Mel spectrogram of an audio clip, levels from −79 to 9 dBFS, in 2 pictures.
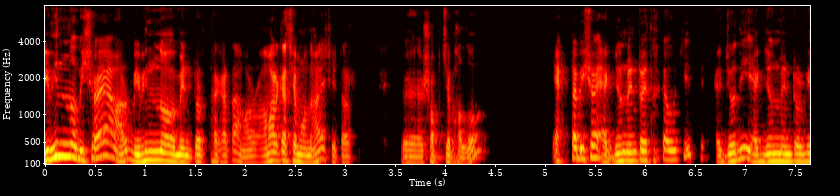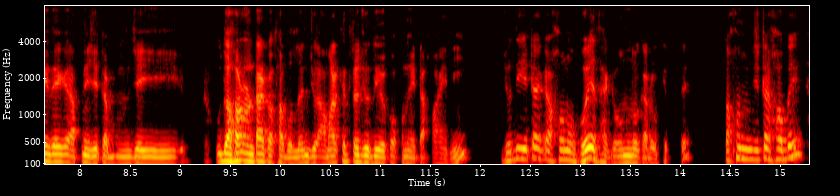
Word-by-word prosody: বিভিন্ন 235 +8 +9
বিষয়ে 200 +5 +1 0.3
বিভিন্ন 165 +4 +5 0.2
মেন্টর 130 +1 +1
থাকাটা 130 -1 -6
আমার 115 +1 -5
আমর 155 +2 +2
কাছে 155 -1 +2
মনে 125 0 0
হয় 190 - -2
সেটা 120 - -7 0.6
অ্যা 115 -1 -4
সবচেয়ে - - -4
ভালো। - - -3 0.9
একটা 155 +6 -2
বিষয় 215 +2 +1
একজন 145 - +1
মেন্টর 160 +2 +2
থাকা 175 +2 -5
উচিত। 175 - -8 0.4
যদি 155 +7 +2
একজন 140 +2 +3
মেন্টর 140 0 +4
কে 145 - +3
দেখে 135 -1 +3
আপনি 130 - -1
যেটা 120 0 -1 0.3
যেই 115 -1 +1 0.7
উদাহরণটার 145 -1 +5
কথা 125 -1 -4
বললেন 115 +2 -2
যে - - -1
আমার 120 +1 -2
ক্ষেত্রে 140 -2 -1
যদিও 120 -2 +2
কখনো 115 -1 -8
এটা - - -10
হয়নি, 100 +3 -10 0.5
যদি 155 +5 -5
এটা 200 +1 -3
কখনো 170 +2 -3
হয়ে 190 +6 +6
থাকে 125 -2 -7
অন্য 125 0 +1
কারো 100 -2 -6
ক্ষেত্রে - - -15 0.4
তখন 200 - -3
যেটা 175 +3 -2
হবে 185 +4 0
145 Hz, 190 wpm, -24 LUFS, 125-170 Hz, 0.9 s, বিভিন্ন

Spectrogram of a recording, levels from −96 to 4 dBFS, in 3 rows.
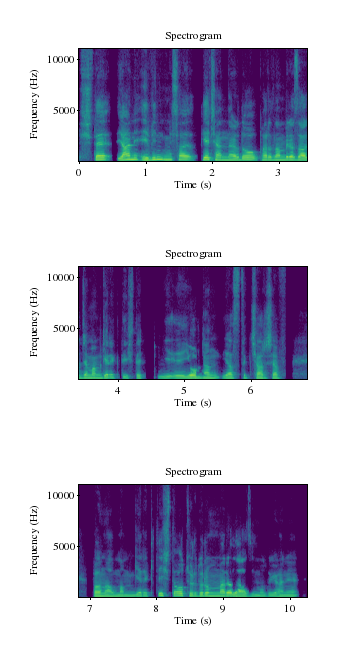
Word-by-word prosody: İşte, 185 +1 +2
yani 190 +5 +5
evin 190 +3 +2
mesela 175 -2 +1
geçenlerde 155 -5 +2
o 175 -2 +2
paradan 150 0 0
biraz 150 0 +3
harcamam 145 0 +1
gerekti, 115 0 -5
işte, 120 +1 -9 0.2
eee, 130 0 -4
yorgan, 135 -1 +1
yastık, 130 -1 -5
çarşaf 130 0 -3 0.6
falan 135 +1 +2
almam 115 -2 -4
gerekti. 115 - -4
İşte 200 -2 -4
o 190 +1 +2
tür 170 -6 -4
durumlara 155 0 +2
lazım 115 -3 -1
oluyor. 110 +2 -7
Hani, 120 -1 -6
140 Hz, 145 wpm, -23 LUFS, 125-165 Hz, 0.6 s, yani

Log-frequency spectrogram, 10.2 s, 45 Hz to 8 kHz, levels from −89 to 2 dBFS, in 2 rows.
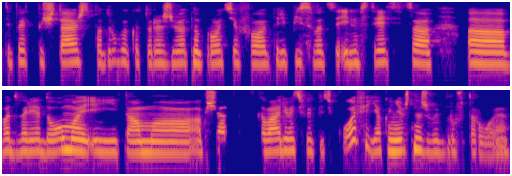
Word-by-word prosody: ты 185 - -15
предпочитаешь 200 +1 +1
с - - -5
подругой, 200 +2 -10
которая 190 -1 -8
живёт 190 +1 -2
напротив, 185 +1 -3
а, 180 0 0
переписываться 190 0 -5
или 185 +1 -2
встретиться, 195 -1 -1 0.3
а, 180 -1 +7
во 190 +3 -2
дворе 185 +1 -3
дома 190 +3 +4
и 175 -1 -1
там, 170 0 +2
а, 165 -1 +1
общаться, 200 0 +1 0.2
разговаривать, 190 +1 +1
выпить 185 -2 -8
кофе, 360 -8 -1
я, 190 -3 -5
конечно 190 +2 +2
же, 180 - -2
выберу 175 0 -10
2. 165 -3 -9
185 Hz, 160 wpm, -25 LUFS, 180-195 Hz, 0.3 s, а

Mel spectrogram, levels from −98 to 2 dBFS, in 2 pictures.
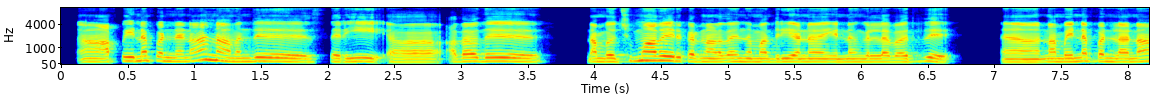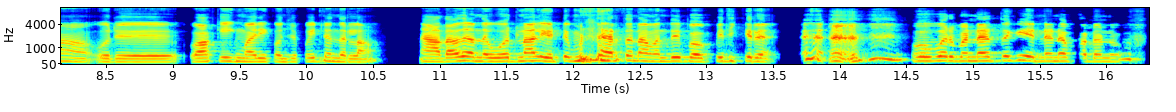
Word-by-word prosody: அ - - -5 0.2
அப்ப 190 - -11
என்ன 255 +2 -1
பண்ணேன்னா, 215 +2 -2
நான் 215 -5 0
வந்து, 200 +3 -3 0.5
"சரி" 185 +1 -4 0.3
அ - - -7 0.4
அதாவது, 210 +1 -1 0.7
"நம்ப 190 0 -1
சும்மாவே 255 +2 +3
இருக்கறனால 190 -4 -2
தான், 195 0 -2
இந்த 185 -1 -5
மாதிரியான 180 0 -1 0.2
எண்ணங்கள்லாம் 175 0 -3
வருது 200 +4 -3 0.5
அ - - -1 0.3
நம்ம 185 0 -1
என்ன 220 - +1
பண்ணலாம்ன்னா, 190 0 0 0.3
ஒரு 180 0 -2 0.6
வாக்கிங் 205 +1 +1
மாரி 190 0 +2
கொஞ்சம் 185 0 -6
போய்ட்டு 205 +2 -3
வந்துரலாம்." 175 -4 -3 0.5
அதாவது 210 +4 +4
அந்த 210 -2 +1
ஒரு 215 0 -1
நாள், 235 -1 +7
8 210 +3 -2
மணி 290 -3 +2
நேரத்தை 260 +1 +5
நான் 215 -2 +2
வந்து 220 +2 +2
இப்ப 205 -2 +2
பிரிக்கறேன். 220 -2 0 1.1
ஒவ்வொரு 235 +1 +2
மணி 230 0 +2
நேரத்துக்கும், 250 +1 +3
என்னென்ன 220 0 0
பண்ணணும்? 200 +9 -5
205 Hz, 160 wpm, -20 LUFS, 185-225 Hz, 1.1 s, நாள்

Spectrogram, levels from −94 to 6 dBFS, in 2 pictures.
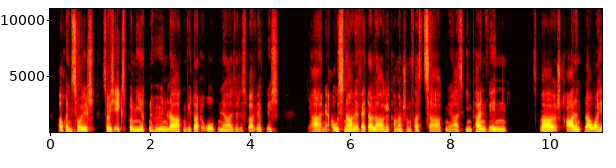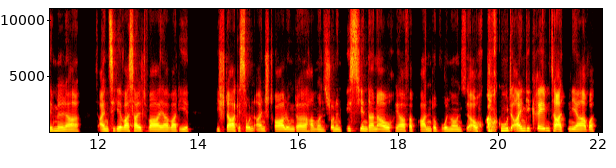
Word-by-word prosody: Auch 140 0 -3
in 135 -2 -1
solch 140 +2 +1
solch 140 -4 +1
exponierten 145 -2 -2
Höhenlagen 135 0 +1
wie 140 - -6
dort 140 0 0
oben. 135 0 -3
Ja, 130 0 -3
also 130 -1 -5
das 125 0 -15
war 125 -2 -3
wirklich, 130 -1 -7 0.6
ja, 125 +2 -2
'ne 130 +1 -10
Ausnahmewetterlage 135 -2 +1
kann 135 +1 -11
man 135 -1 -4
schon 135 +1 -10
fast 130 0 -6
sagen, 125 0 -3
ja? 125 0 -7
Es 125 0 -12
ging 140 -2 -8
kein 145 0 0
Wind, 150 0 -1 0.5
es - - -27
war 145 +1 +4
strahlend 140 +2 +1
blauer 140 0 +3
Himmel, 155 +3 -1
ja? 140 -1 0 0.3
Das - - -25
einzige 155 +1 +2
was 150 0 +4
halt 150 -1 +2
war, 145 -1 +4
ja, 145 0 +1
war 145 0 +3
die 145 -1 -4 0.5
die 145 - -9
starke 150 0 +3
Sonneneinstrahlung. 150 0 0
Da 140 -1 0
haben 145 0 -3
wir 145 - -2
uns 135 -3 -9
schon 145 0 -2
'n 145 -2 -5
bisschen 165 -1 -1
dann 150 0 +1
auch, 145 0 +2
ja, 135 +1 +1
verbrannt, 145 0 -3
obwohl 135 +1 -2
wir 145 0 -1
uns 140 -1 -6
auch 145 - 0
auch - - +2
gut 180 +1 0
eingecremt 175 +1 +2
hatten, 140 +3 +5
ja? 150 0 +2
Aber, 150 -1 +1
145 Hz, 175 wpm, -22 LUFS, 135-150 Hz, 0.6 s, hatten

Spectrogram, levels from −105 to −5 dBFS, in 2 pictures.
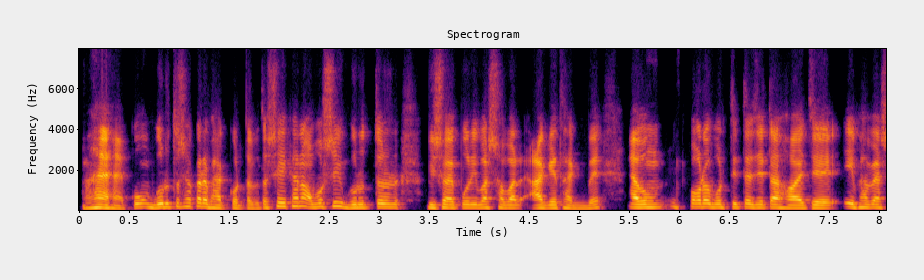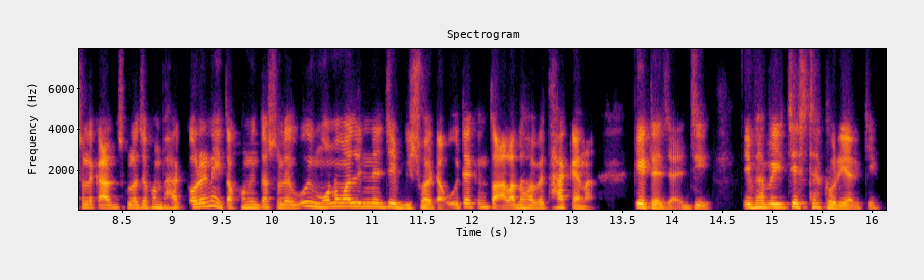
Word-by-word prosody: হ্যাঁ, 155 -3 +8
হ্যাঁ, 115 -4 0
কুম 165 +1 0
গুরুত্ব 170 +2 +1
সহকারে 190 -1 +2
ভাগ 140 - 0
করতে 130 -4 -4
হবে। 115 0 -8
তো - - -1
সেখানে 205 +2 +1
অবশ্যই 180 +5 -2
গুরুত্বের 155 +2 0 0.4
বিষয়, 145 0 +3
পরিবার 150 -1 0
সবার 140 -1 +1 0.2
আগে 140 0 +2
থাকবে। 115 0 -3 0.4
এবং 160 +1 +5 0.3
উ - - -7 0.2
পরবর্তীতে 165 -1 0
যেটা 155 0 +3
হয় 135 -1 +5
যে, 140 - +3 0.3
এভাবে 160 -1 0
আসলে 155 0 -4
কাজগুলো 140 +2 +1
যখন 160 0 -4
ভাগ 135 +1 -2
করে 165 +4 +4
নেই, 215 -6 0
তখন 150 - -4
কিন্তু 145 +1 -3
আসলে 150 0 -3 0.2
ওই 215 - -1
মনোমালিন্যের 185 0 0
যে 175 - +4
বিষয়টা, 135 -2 0
ওইটা 180 +3 0
কিন্তু 165 0 -6
আলাদাভাবে 135 +1 +1
থাকে 145 -3 +2
না 95 - -6 0.4
কেটে 160 -6 +5
যায়। 105 - -6
জি। 135 -4 -2 0.5
এভাবেই 160 0 +3
চেষ্টা 170 -1 +1
করি 130 -4 +2
আরকি। 115 +3 -12
155 Hz, 180 wpm, -24 LUFS, 140-170 Hz, 0.5 s, হ্যাঁ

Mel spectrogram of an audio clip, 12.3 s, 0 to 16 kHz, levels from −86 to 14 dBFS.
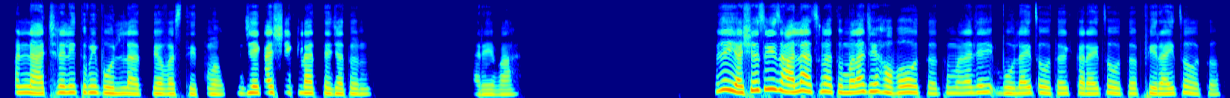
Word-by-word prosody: पण 230 - 0
नॅचरली 225 +2 +1
तुम्ही 235 0 +1
बोललात 200 -3 +1
व्यवस्थित 185 -1 -2
मग. 170 -1 -2 0.2
जे 225 +1 +5
काही 225 +1 +1
शिकलात 215 -1 -1
त्याच्यातून. 190 -2 -2 1.1
अरे 165 0 -5
वाह! 170 0 -7 2.0
म्हणजे 330 +3 +6
यशस्वी 320 +9 +6
झालाच 265 -2 +4
ना. 265 - +2
तुम्हाला 235 +1 +3
जे 270 +1 +3
हवं 225 -4 +1
होतं, 225 -4 -2
तुम्हाला 205 0 -4
जे 235 +2 -2
बोलायचं 205 +2 -1
होतं, 200 -1 -3
करायचं 190 +2 -2
होतं, 195 -1 -3
फिरायचं 195 +1 -1
होतं. 180 -4 -6
210 Hz, 135 wpm, -22 LUFS, 190-230 Hz, 2.0 s, म्हणजे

